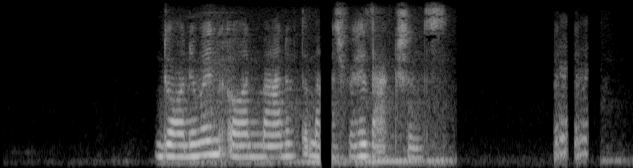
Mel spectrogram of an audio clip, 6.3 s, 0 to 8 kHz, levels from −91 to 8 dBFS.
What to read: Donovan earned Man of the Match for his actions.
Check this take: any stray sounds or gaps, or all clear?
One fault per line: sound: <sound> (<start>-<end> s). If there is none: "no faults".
sound: dropout (3.2-3.3 s)
sound: laugh (5.5-5.9 s)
